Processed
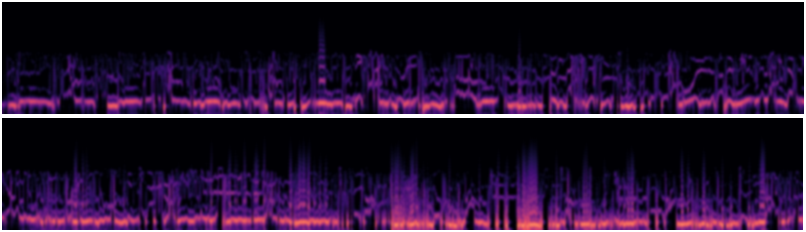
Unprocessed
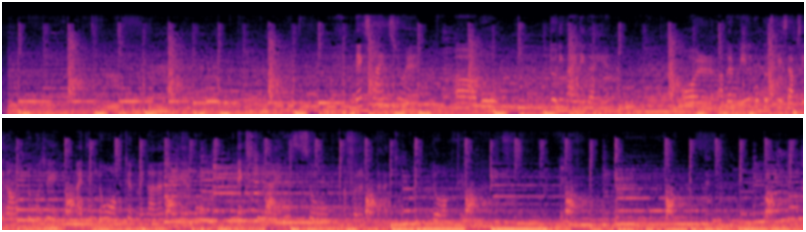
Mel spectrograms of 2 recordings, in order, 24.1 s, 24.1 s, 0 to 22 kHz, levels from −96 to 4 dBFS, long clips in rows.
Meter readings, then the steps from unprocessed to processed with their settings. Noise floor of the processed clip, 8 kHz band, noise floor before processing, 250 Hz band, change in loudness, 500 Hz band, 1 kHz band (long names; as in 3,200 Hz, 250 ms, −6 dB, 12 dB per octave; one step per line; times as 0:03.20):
−67 dBFS, below −35 dB, −29 dBFS, −3.5 dB, −7.5 dB, −9.0 dB, −23.0 dB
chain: three sine waves on the formant tracks
drawn EQ curve 300 Hz 0 dB, 810 Hz −29 dB, 1,400 Hz −22 dB
harmonic generator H 4 −17 dB, 6 −22 dB, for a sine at −9 dBFS
slew-rate limiting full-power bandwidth 33 Hz
level −5.5 dB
